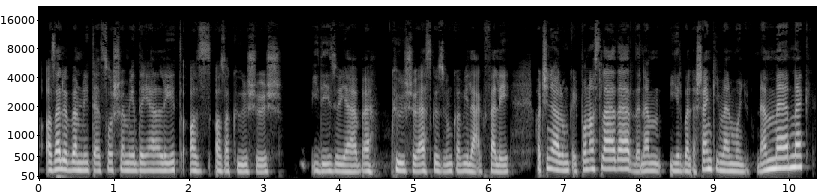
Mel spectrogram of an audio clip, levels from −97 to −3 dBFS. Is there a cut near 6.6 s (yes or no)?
yes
